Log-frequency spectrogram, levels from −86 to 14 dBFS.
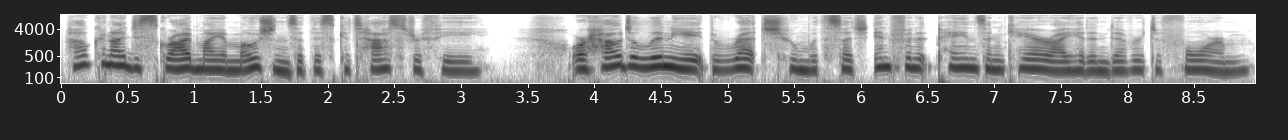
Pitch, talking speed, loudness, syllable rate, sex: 195 Hz, 175 wpm, -17 LUFS, 5.1 syllables/s, female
